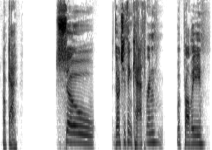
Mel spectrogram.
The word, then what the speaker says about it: Catherine: not Catherine it's Catherine it's three syllables it's not Catherine it's Catherine Catherine Catherine yes so but what and you were saying it wrong because I said it fast Catherine yeah it's not Catherine Catherine Catherine gotta say all the syllables Catherine right I see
